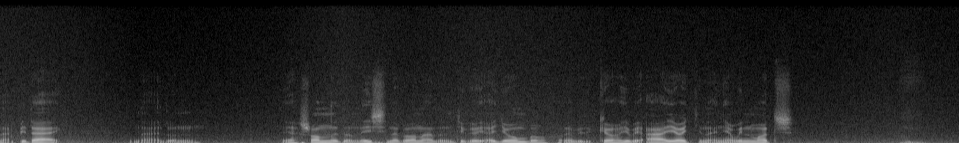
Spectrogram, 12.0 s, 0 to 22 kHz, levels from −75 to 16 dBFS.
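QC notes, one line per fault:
No faults are heard in the speech. Some room noise sits in the background, about 21 dB below the speech.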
